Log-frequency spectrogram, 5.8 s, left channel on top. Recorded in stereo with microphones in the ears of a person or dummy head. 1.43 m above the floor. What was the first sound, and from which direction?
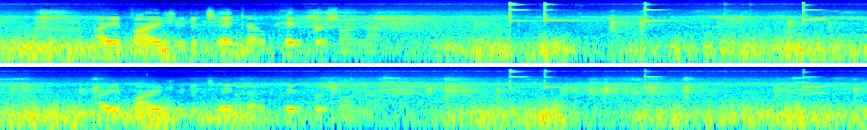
A man speaking, 45° left (ahead or behind).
